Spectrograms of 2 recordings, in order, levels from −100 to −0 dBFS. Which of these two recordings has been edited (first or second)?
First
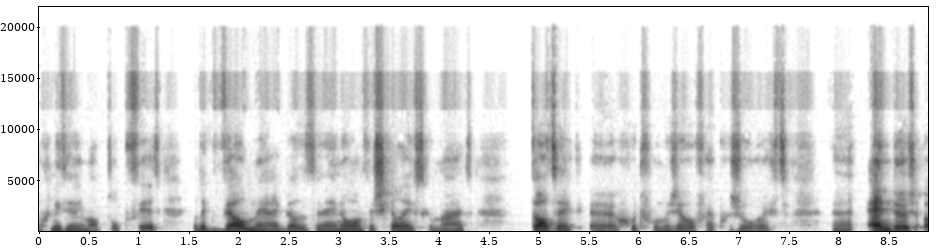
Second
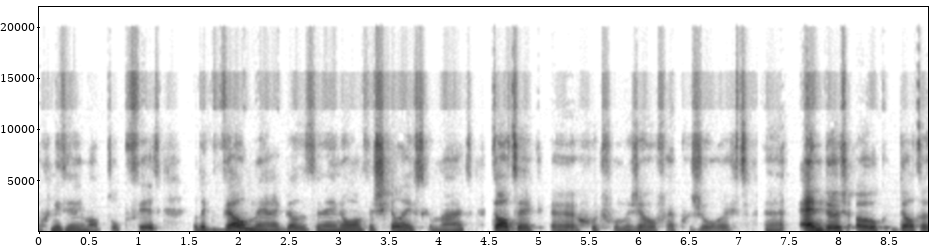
second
